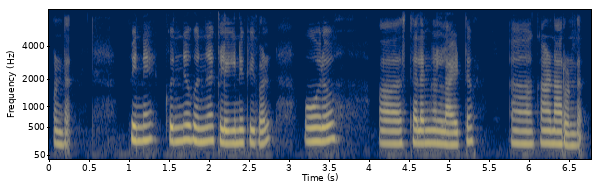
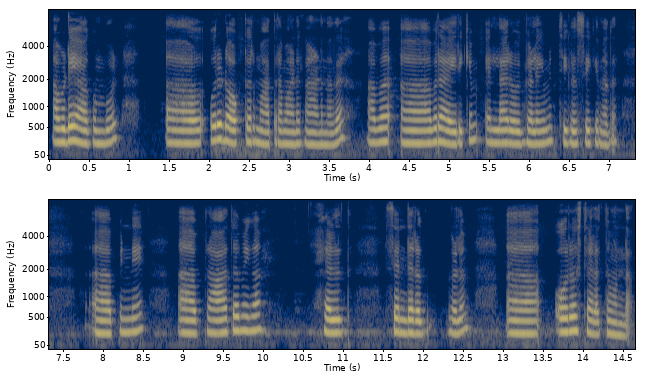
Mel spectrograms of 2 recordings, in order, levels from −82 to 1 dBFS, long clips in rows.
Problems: low volume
